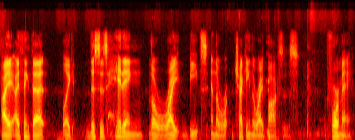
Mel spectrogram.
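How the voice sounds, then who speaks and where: A man with a lowish voice jokes his way through a casual critique. He is wry and often stumbles over the first words of a sentence before settling in. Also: a little slow. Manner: jokey, wry, stammering starts. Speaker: co-host reviewing copywriting.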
